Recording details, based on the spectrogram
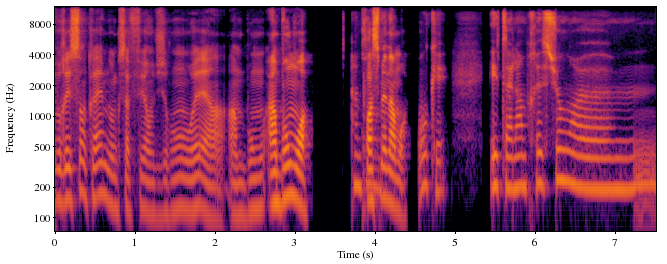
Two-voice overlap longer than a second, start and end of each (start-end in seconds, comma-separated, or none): none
